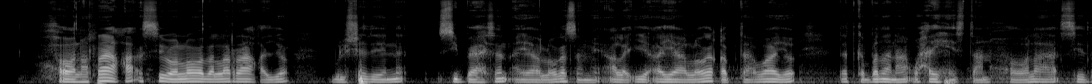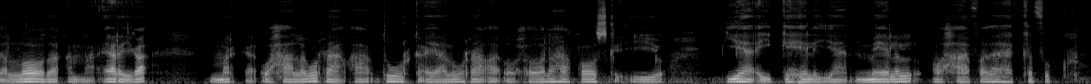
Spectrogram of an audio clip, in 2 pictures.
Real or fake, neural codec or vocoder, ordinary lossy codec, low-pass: real; none; none; none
